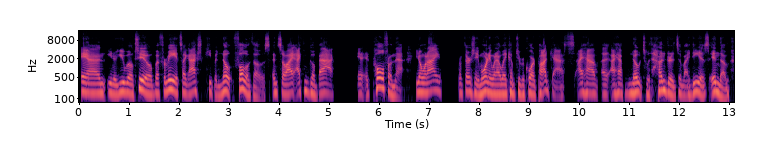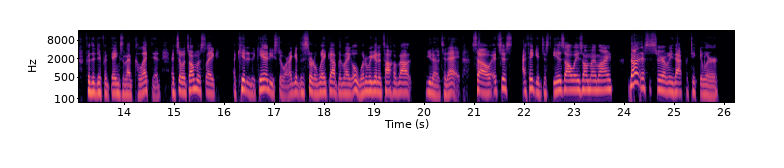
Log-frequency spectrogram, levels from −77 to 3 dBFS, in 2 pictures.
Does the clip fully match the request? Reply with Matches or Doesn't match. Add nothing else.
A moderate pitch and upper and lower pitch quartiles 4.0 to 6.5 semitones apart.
Doesn't match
